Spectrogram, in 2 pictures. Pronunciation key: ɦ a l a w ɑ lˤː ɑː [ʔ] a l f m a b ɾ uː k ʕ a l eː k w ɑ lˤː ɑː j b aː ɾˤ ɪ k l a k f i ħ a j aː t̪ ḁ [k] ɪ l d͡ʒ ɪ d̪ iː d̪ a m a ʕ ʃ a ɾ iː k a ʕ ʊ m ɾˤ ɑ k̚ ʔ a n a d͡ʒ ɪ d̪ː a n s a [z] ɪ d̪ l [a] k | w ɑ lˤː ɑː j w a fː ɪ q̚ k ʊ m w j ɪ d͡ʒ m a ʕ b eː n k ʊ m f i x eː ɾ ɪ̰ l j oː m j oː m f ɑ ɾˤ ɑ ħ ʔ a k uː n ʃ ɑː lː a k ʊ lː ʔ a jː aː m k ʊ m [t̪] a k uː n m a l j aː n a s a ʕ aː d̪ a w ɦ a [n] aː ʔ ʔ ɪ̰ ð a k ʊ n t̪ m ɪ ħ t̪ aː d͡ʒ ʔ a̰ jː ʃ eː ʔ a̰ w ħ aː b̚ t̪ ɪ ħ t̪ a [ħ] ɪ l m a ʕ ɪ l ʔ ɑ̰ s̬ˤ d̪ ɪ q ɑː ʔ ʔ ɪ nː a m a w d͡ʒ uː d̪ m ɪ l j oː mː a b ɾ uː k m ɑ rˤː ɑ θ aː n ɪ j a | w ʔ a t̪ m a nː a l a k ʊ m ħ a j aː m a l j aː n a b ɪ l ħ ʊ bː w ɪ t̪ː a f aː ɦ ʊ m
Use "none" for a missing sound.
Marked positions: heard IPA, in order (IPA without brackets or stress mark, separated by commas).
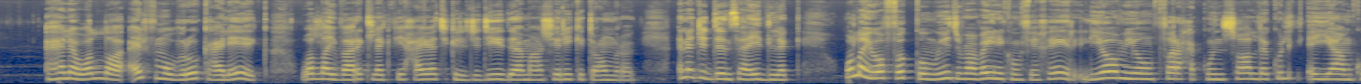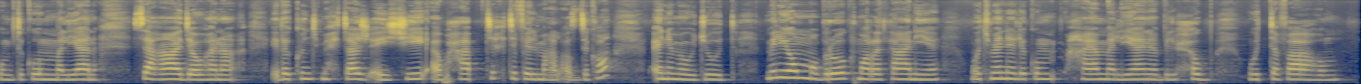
ʔ, k, ʕ, a, t̪, n, f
